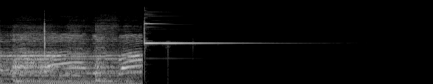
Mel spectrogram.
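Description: Music with singing cuts off abruptly about a second and a half in, replaced by a single bright ding that rings and fades out over about a second and a half, then dead silence.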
